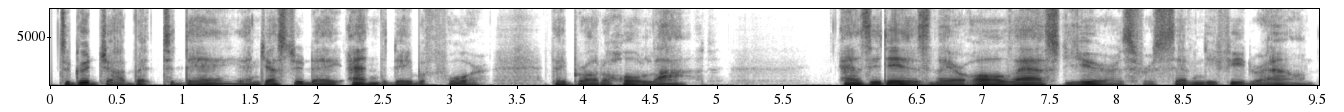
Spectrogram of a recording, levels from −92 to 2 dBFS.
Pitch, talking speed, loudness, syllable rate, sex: 110 Hz, 190 wpm, -18 LUFS, 4.7 syllables/s, male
